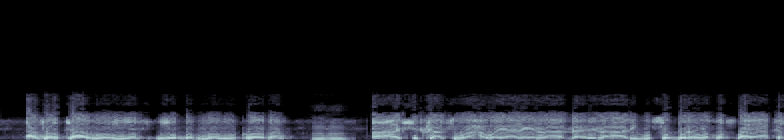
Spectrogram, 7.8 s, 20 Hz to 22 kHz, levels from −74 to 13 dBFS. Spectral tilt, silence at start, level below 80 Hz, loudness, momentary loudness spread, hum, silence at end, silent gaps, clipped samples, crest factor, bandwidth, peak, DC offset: -5 dB/octave; 0.25 s; -56 dBFS; -12 LUFS; 6 LU; none; 0 s; none; under 0.1%; 12 dB; 7.6 kHz; 0 dBFS; under 0.1%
